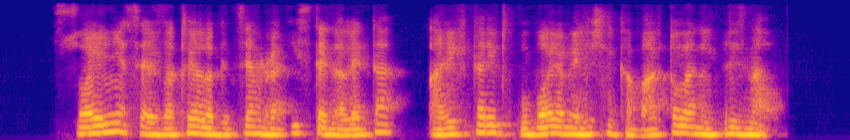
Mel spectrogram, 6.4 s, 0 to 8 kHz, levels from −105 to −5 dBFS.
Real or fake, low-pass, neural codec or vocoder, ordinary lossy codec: fake; 7.2 kHz; codec, 16 kHz, 2 kbps, FreqCodec, smaller model; none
